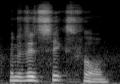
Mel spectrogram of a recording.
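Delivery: usual speaking voice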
